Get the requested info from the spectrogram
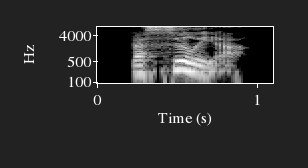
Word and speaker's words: basileia: And kingdom is the word basileia, and it's spelled BASILEIA.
